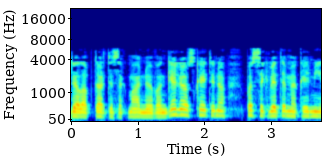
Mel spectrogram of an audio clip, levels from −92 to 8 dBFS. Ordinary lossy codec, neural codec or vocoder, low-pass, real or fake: MP3, 24 kbps; none; 7.2 kHz; real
